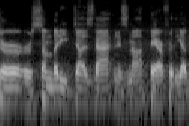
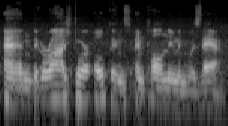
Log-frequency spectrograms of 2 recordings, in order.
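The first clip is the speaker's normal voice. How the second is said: ordinary talk, nothing marked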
